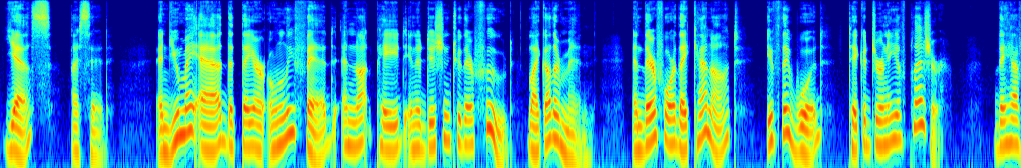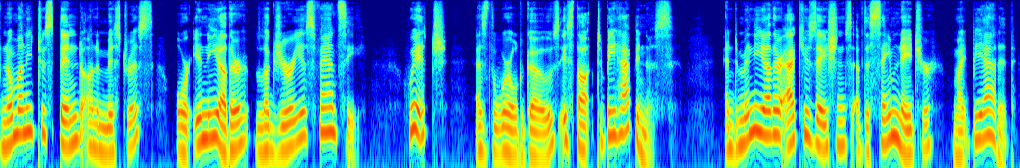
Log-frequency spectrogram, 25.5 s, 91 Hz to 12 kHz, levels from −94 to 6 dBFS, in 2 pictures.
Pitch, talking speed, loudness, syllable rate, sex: 180 Hz, 165 wpm, -19 LUFS, 4.8 syllables/s, female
